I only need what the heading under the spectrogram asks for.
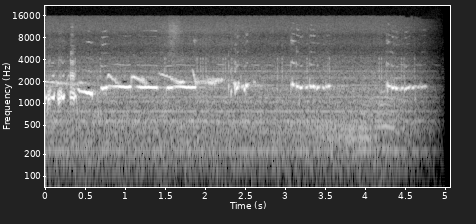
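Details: A spiny-cheeked honeyeater (Acanthagenys rufogularis) in the Mallee at Patchewollock, Victoria, gives liquid, gurgling whistles that slide up and down around mid pitch, in quick bursts with short pauses.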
